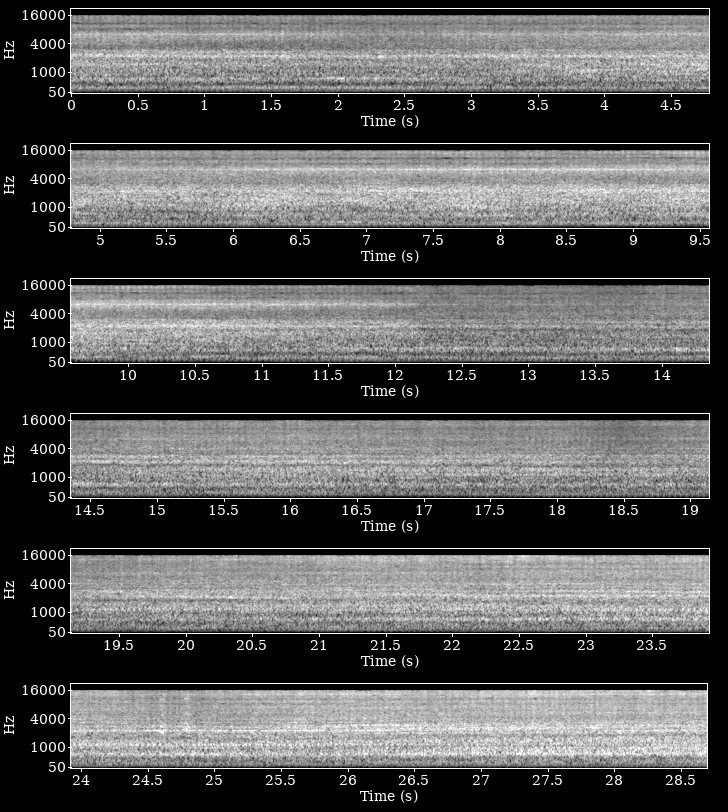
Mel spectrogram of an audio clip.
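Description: Small petrol engine of a walk-behind lawn machine running at a steady speed while it tows a cart across the grass. It grows louder near the end as it comes closer.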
